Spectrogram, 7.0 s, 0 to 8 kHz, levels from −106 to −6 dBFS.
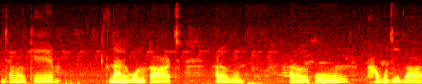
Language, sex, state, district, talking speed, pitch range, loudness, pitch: Chakma, female, Tripura, Unakoti, 75 wpm, 190-215 Hz, -18 LUFS, 205 Hz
